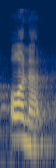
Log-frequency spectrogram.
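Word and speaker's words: honour: Fill the blanks with the suitable silent letter. Knob, wrong, ऑनर, इसमें भरा जाएगा के, K N O B,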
